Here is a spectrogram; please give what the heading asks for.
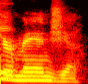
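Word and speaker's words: Akkermansia: It does feature a probiotic for gut health, and I cannot pronounce this word. It's AKKERMANSAI. It's a specialized probiotic, and then also just basically, Eckermansia.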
